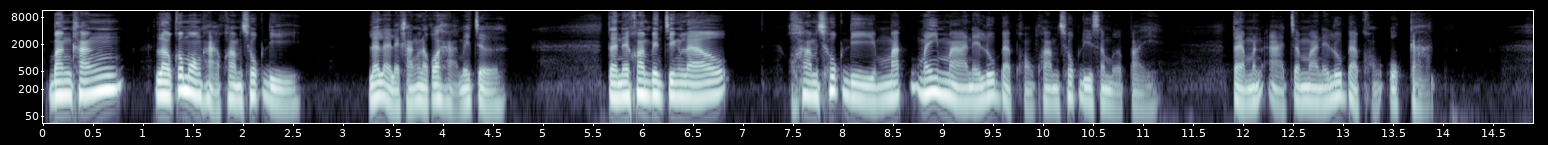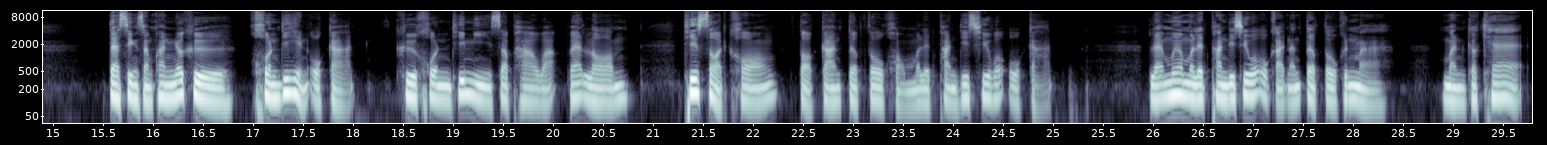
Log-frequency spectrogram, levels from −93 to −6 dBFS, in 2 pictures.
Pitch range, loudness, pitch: 110-140 Hz, -19 LUFS, 125 Hz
